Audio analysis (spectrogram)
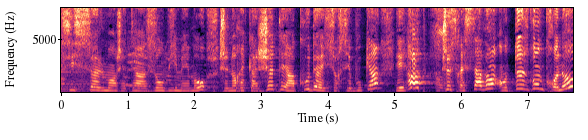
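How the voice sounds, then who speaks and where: A woman's voice: a little high, lively intonation, normal speed, few pauses, fairly bright tone, faint music behind. A woman voicing an eager, wistful schoolchild in a cartoon. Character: eager, wistful human schoolchild friend of zombie kids. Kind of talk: French animated series voice acting.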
